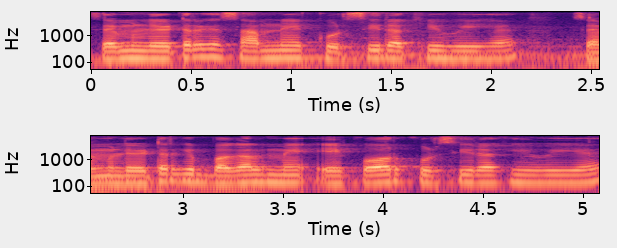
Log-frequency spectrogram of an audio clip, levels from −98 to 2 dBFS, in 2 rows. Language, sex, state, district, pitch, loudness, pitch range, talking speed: Hindi, male, Jharkhand, Garhwa, 135 Hz, -17 LUFS, 130-140 Hz, 210 wpm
